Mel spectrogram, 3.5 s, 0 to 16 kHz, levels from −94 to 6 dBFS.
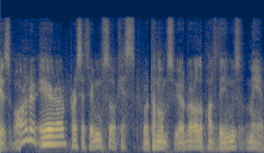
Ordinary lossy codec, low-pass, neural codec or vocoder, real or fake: MP3, 96 kbps; 10.8 kHz; codec, 16 kHz in and 24 kHz out, 0.4 kbps, LongCat-Audio-Codec, fine tuned four codebook decoder; fake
